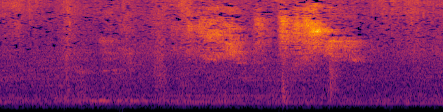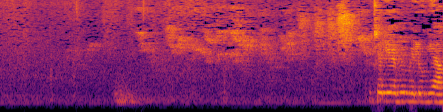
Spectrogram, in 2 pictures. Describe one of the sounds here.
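Cloth rustles as it is handled and folded.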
